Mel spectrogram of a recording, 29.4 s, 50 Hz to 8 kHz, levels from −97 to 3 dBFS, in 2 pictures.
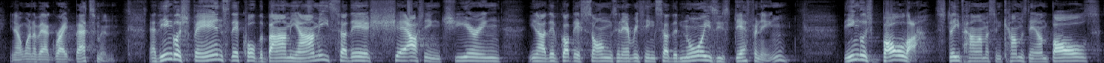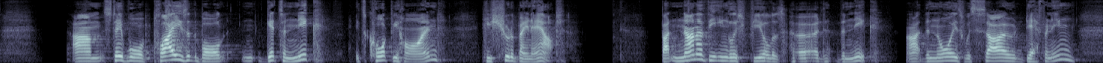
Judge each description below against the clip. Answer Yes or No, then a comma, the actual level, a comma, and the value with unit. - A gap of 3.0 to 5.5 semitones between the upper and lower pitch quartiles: Yes, average, 3.4 semitones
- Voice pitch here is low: No, medium, 160 Hz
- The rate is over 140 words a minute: Yes, average, 150 wpm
